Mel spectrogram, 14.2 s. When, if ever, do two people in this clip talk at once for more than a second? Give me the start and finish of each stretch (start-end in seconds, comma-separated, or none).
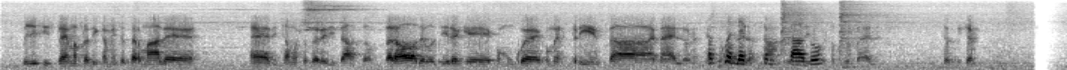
9.5-11.0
